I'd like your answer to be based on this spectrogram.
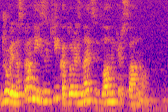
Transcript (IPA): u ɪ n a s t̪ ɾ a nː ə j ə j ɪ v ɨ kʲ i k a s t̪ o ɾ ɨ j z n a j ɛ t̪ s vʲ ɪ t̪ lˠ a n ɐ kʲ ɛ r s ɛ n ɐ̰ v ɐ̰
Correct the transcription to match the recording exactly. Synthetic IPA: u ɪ n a s t̪ ɾ a nː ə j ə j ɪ z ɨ kʲ i k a t̪ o ɾ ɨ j z n a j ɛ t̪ s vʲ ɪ t̪ lˠ a n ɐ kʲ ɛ r s a n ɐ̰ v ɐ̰

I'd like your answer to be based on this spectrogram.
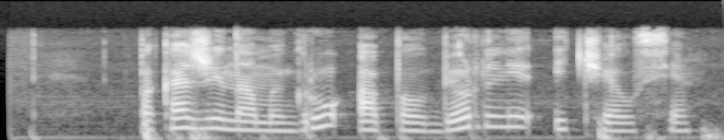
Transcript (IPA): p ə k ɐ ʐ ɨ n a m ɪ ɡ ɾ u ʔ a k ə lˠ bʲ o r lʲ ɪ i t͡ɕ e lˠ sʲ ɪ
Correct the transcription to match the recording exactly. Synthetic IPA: p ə k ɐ ʐ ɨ n a m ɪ ɡ ɾ u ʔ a p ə lˠ bʲ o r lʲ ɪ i t͡ɕ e lˠ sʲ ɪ

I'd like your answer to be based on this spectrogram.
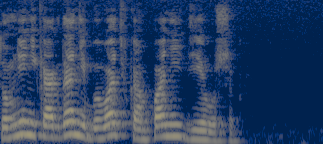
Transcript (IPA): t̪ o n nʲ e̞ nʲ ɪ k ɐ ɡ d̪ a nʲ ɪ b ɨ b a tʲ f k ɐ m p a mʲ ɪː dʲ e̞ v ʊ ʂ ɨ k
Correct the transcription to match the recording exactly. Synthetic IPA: t̪ o m nʲ e̞ nʲ ɪ k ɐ ɡ d̪ a nʲ ɪ b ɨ v a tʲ f k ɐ m p a nʲ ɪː dʲ e̞ v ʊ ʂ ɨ k

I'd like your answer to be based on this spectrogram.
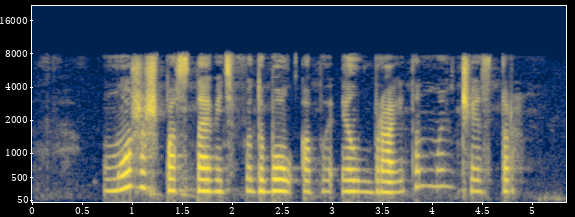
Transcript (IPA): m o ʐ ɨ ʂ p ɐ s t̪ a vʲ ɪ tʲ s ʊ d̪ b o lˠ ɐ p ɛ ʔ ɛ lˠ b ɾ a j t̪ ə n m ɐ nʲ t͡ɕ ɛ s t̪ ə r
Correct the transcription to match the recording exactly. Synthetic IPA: m o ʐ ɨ ʂ p ɐ s t̪ a vʲ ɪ tʲ f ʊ d̪ b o lˠ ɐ p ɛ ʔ ɛ lˠ b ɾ a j t̪ ə n m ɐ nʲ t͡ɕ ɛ s t̪ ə r

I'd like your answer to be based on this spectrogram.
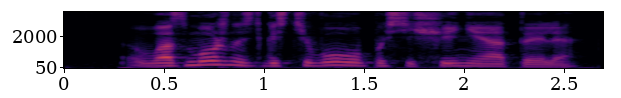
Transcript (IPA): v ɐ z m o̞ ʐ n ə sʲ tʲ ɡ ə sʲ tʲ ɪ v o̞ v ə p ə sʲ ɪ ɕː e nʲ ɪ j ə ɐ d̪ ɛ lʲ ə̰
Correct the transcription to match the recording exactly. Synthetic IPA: v ɐ z m o̞ ʐ n ə sʲ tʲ ɡ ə sʲ tʲ ɪ v o̞ v ə p ə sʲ ɪ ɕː e nʲ ɪ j ə ɐ t̪ ɛ lʲ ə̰

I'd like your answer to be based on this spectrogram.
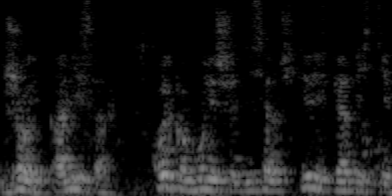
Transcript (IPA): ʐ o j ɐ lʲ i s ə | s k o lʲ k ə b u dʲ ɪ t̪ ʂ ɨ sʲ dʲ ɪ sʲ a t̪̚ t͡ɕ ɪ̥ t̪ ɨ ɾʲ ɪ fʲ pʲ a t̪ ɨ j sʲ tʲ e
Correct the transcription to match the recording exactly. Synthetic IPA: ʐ o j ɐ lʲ i s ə | s k o lʲ k ə b u dʲ ɪ t̪ ʂ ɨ zʲ dʲ ɪ sʲ a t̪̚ t͡ɕ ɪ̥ t̪ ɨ ɾʲ ɪ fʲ pʲ a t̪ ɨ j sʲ tʲ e

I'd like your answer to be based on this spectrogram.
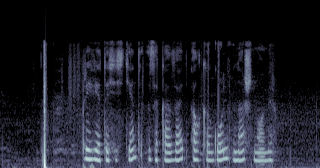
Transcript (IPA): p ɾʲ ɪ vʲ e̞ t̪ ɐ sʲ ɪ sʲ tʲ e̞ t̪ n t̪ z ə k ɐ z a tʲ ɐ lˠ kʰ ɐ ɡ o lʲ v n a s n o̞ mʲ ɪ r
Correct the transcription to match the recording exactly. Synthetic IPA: p ɾʲ ɪ vʲ e̞ t̪ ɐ sʲ ɪ sʲ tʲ e̞ n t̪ z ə k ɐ z a tʲ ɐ lˠ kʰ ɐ ɡ o lʲ v n a ʂ n o̞ mʲ ɪ r

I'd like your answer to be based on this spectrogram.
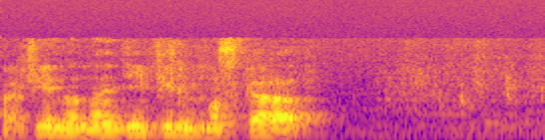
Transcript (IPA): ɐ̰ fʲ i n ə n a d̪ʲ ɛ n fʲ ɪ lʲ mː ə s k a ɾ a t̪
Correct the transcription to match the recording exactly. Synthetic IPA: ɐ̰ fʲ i n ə n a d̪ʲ i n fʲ i lʲ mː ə s k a ɾ a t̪

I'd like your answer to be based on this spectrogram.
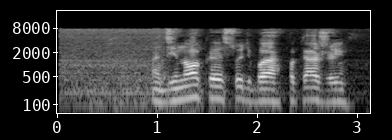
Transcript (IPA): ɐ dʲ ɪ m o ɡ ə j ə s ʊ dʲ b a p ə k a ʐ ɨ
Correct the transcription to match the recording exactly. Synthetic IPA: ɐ dʲ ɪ n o k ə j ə s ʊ dʲ b a p ə k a ʐ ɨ

